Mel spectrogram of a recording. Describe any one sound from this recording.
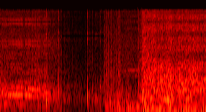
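A gun fires energy shots with sharp zaps.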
